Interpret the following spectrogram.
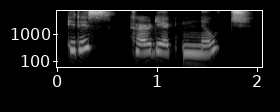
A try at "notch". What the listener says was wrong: Yes, notch, notch. It's like you were reading it in Spanish, notch.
